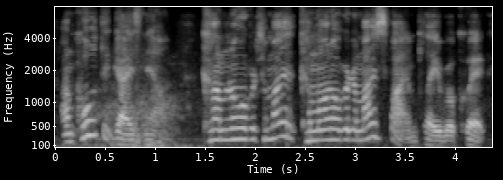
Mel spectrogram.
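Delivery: high, sly voice for the other dog; mock the dog playing innocent; imitating the dog. Voicing the pit bull pretending to be friendly, sly and high. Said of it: "he's like".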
